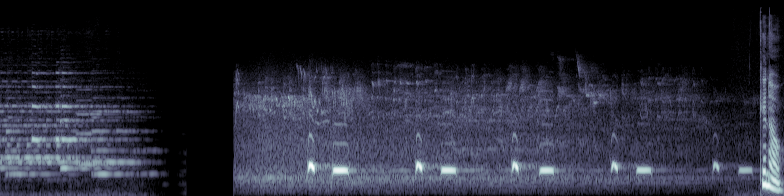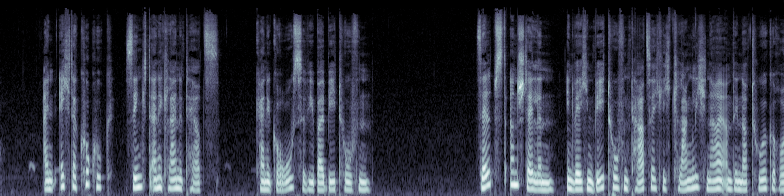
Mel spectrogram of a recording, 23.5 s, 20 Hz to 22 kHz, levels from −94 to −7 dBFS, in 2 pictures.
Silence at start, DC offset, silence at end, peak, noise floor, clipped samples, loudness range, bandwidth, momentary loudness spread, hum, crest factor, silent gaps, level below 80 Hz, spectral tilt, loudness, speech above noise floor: 0 s; under 0.1%; 0 s; -4 dBFS; -64 dBFS; under 0.1%; 12 LU; 17.5 kHz; 21 LU; none; 20 dB; 2.56-2.63 s, 2.79-3.50 s; -58 dBFS; -5 dB/octave; -22 LUFS; 44 dB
